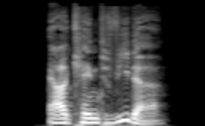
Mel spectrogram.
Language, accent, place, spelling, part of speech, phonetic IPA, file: German, Germany, Berlin, erkennt wieder, verb, [ɛɐ̯ˌkɛnt ˈviːdɐ], De-erkennt wieder.ogg
- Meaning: inflection of wiedererkennen: 1. third-person singular present 2. second-person plural present 3. plural imperative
